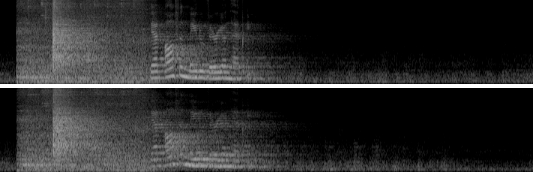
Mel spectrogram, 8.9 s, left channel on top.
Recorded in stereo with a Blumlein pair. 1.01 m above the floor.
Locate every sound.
0.3 s ticking: 60° left, 1.2 m
2.5 s a woman speaking: 20° left, 0.5 m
